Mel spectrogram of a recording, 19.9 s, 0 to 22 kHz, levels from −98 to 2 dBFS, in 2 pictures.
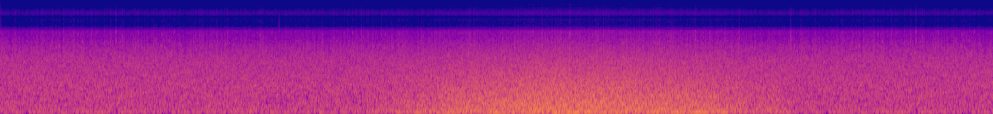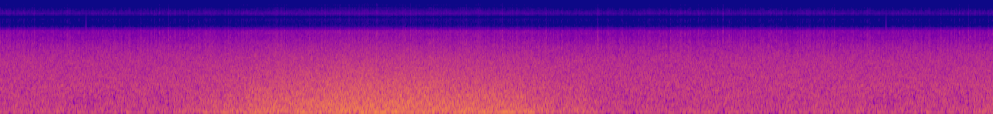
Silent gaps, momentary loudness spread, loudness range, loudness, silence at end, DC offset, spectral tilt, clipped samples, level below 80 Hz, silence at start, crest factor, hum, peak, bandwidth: none; 9 LU; 7 LU; -37 LUFS; 0 s; under 0.1%; -4.5 dB/octave; under 0.1%; -46 dBFS; 0 s; 16 dB; none; -20 dBFS; 16.5 kHz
